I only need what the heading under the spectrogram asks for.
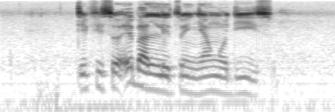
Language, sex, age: Southern Sotho, male, 19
